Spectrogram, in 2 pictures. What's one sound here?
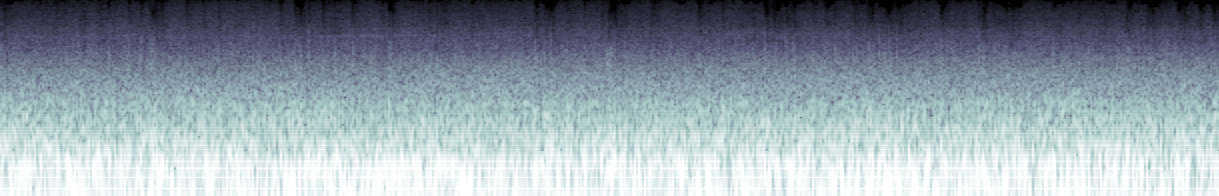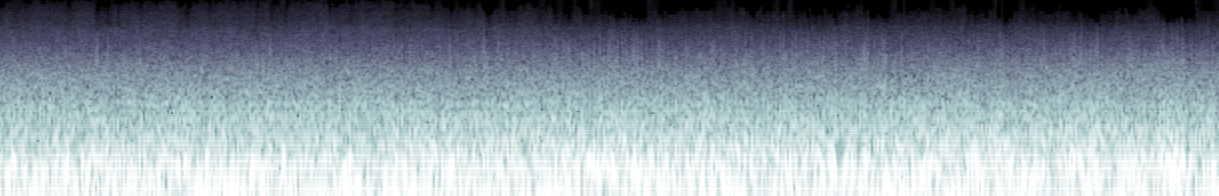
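Wind rushes loudly past a microphone outdoors.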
